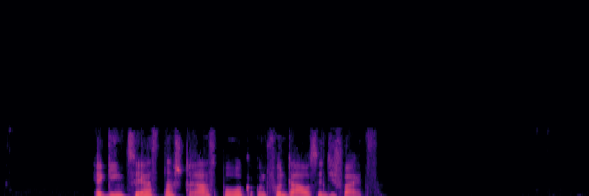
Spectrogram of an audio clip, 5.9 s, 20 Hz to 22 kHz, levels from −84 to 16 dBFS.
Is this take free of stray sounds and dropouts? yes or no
yes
